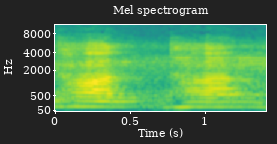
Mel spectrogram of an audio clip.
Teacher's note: ধান বললে একটু লম্বা হচ্ছে, খুবই সামান্য যদিও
